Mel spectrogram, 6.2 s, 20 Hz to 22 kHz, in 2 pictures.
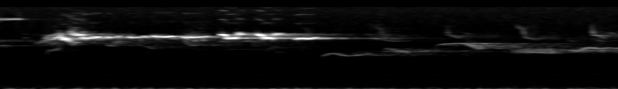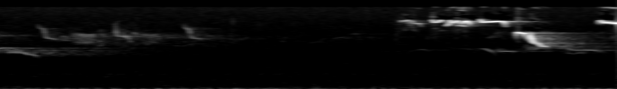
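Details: Forest at Hoher Peißenberg, early May, 7 a.m.: European robin male singing while a female nearby swaps contact calls. Sparkling high twitter opens, then a series of short falling notes over a soft whistle, ending with piercing high strokes.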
